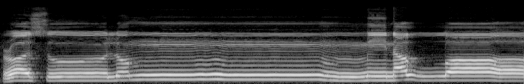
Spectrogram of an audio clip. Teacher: দুই ঠুট মিলে গুণ করবেন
